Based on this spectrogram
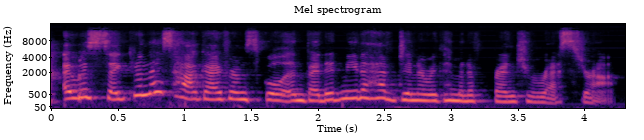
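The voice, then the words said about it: Exaggerated teenage girl voice. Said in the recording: “I'll read it in my yes. best teenage girl voice.”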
